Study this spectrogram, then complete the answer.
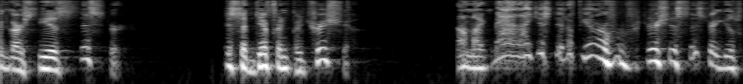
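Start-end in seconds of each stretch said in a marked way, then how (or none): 4.9-7.1 high, quick and hushed exclamation; surprised realization. Retold or imitated. Pastor telling the man of yesterday's funeral, surprised. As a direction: blurt it softly, pitch jumping up. Acts out his surprised reply.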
